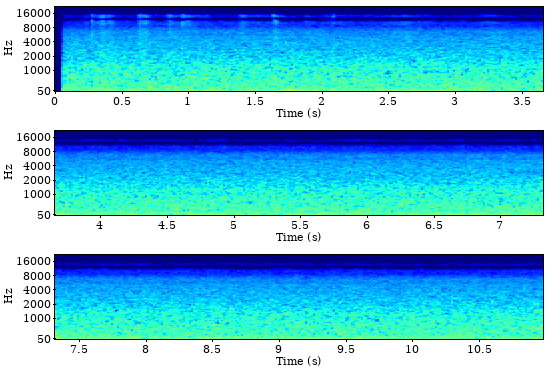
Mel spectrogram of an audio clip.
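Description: Steady, even rushing noise with no distinct events in it.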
